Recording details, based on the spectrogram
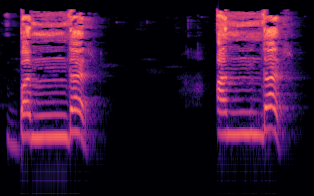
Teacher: इनका उच्चारण स्वर और व्यंजन दोनों की सहायता से होता है, अर्थात ये मिश्रित रूप में होते हैं और इनका उच्चारण नाक से होता है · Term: अनुस्वार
